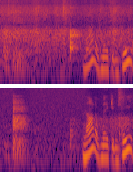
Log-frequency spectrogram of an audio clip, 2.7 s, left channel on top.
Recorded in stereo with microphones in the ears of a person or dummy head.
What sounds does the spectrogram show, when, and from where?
0.2 s a gunshot: 35° right (ahead or behind)
1.6 s a woman speaking: 50° right (ahead or behind)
